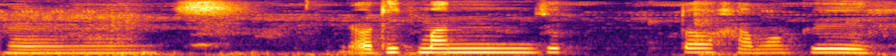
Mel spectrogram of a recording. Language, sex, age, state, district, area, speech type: Assamese, female, 45-60, Assam, Dibrugarh, rural, spontaneous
